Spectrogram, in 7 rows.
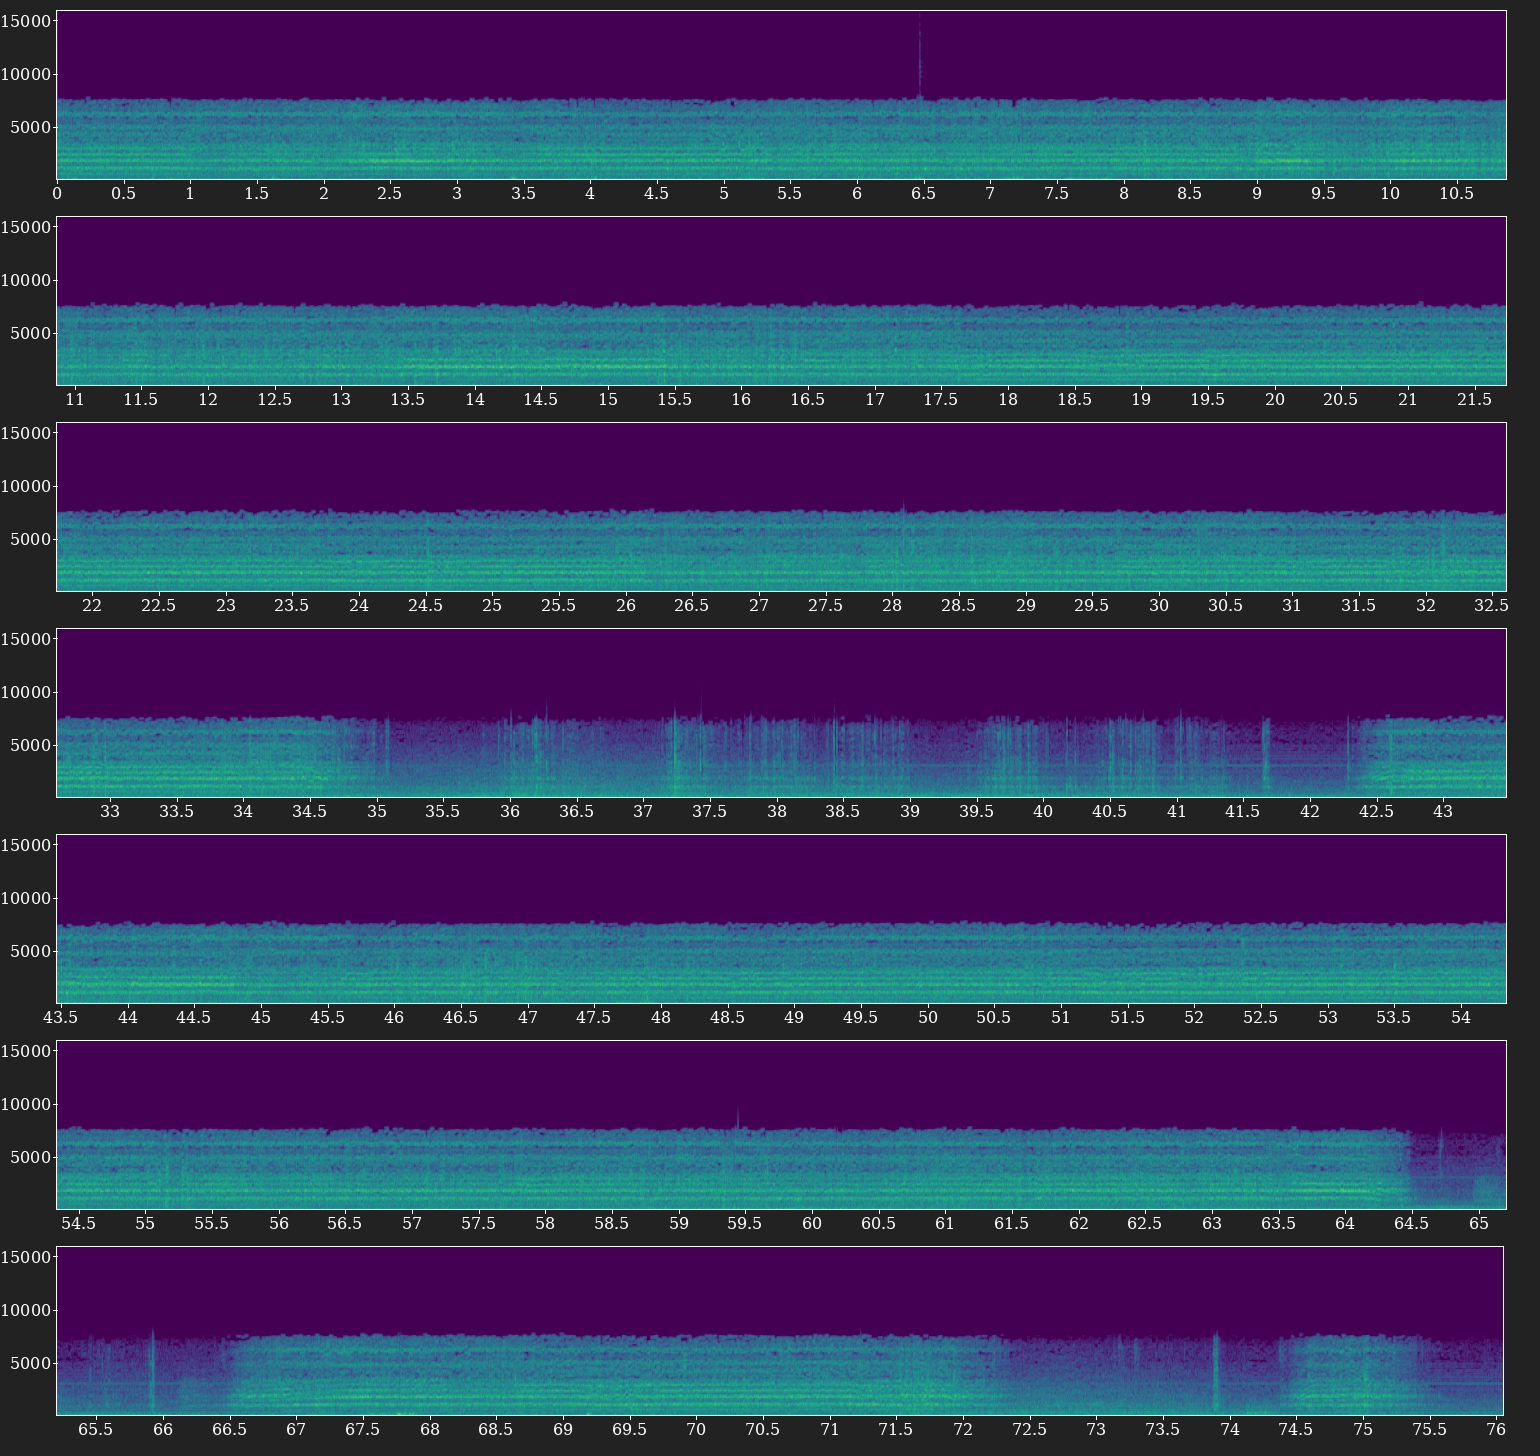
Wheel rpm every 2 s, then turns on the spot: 160, 160, 160, 160, 160, 160, 160, 160, 160, 160, 160, 160, 160, 160, 160, 160, 160, 50, 20, 20, 10, 100, 160, 160, 160, 160, 160, 160, 160, 160, 160, 160, 30, 100, 160, 150, 20, 40.
36-42 64-66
